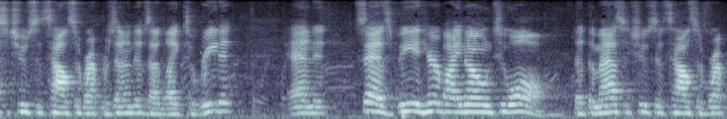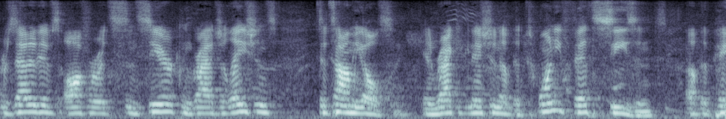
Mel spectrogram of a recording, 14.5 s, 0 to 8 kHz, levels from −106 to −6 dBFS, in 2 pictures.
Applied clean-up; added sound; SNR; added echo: none; none; none; none.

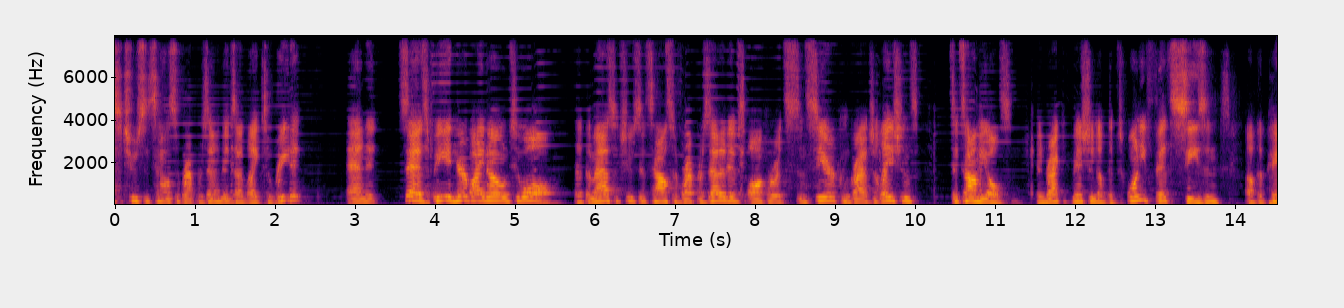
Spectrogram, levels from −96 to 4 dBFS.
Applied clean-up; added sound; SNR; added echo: neural mask model DeepFilterNet 3.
